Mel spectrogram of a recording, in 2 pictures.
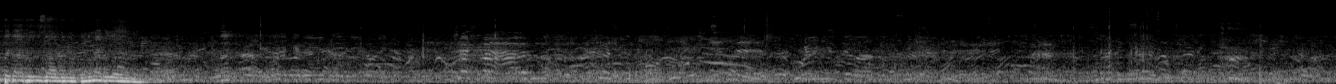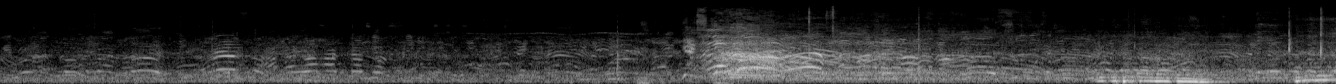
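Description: A large outdoor crowd chatters steadily.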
